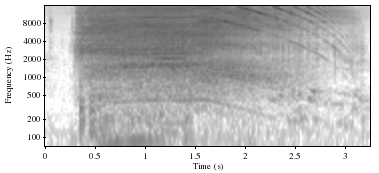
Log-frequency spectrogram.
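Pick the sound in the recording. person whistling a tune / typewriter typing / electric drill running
electric drill running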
